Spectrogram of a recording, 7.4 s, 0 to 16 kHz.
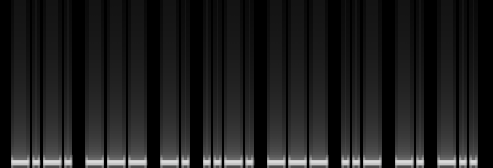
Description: Morse code, heard as a keyed tone, about 15 wpm, 700 Hz. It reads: CONFOUND
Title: Pangram Challenge v2 - 15wpm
